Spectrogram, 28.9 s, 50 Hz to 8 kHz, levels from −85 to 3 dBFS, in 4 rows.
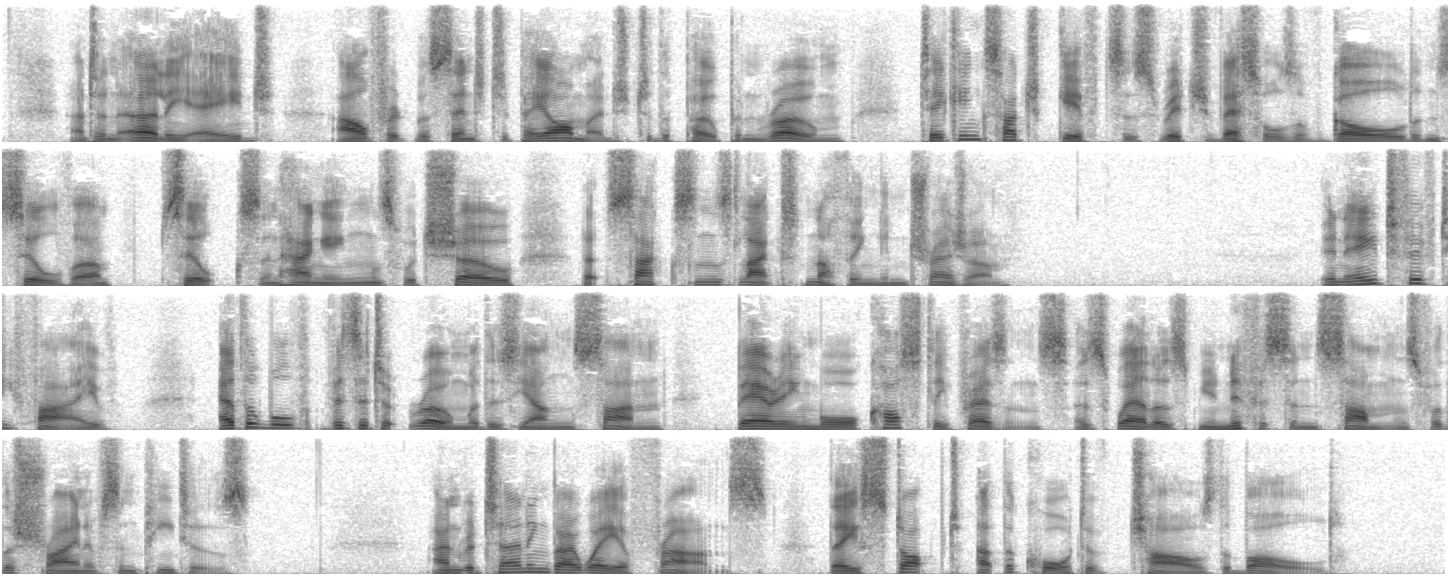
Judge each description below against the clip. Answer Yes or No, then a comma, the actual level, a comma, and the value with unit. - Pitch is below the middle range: Yes, low, 130 Hz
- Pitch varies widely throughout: No, average, 4.5 semitones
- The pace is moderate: Yes, average, 155 wpm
